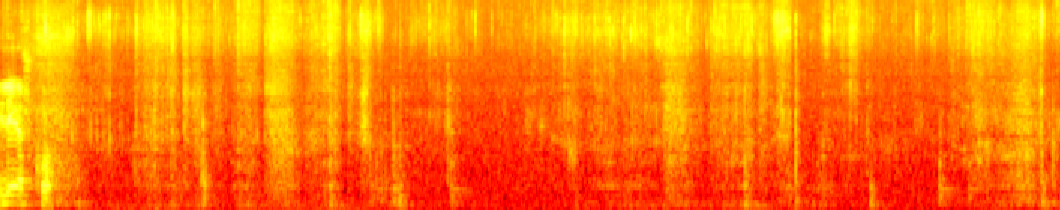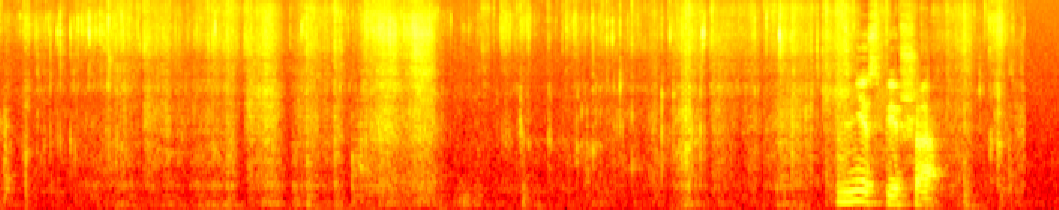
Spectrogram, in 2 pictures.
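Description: A knife scrapes and slices along a cutting board.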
